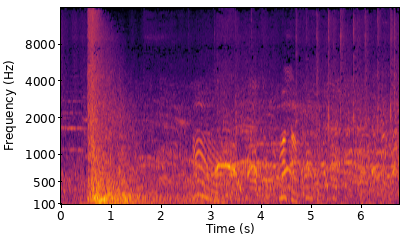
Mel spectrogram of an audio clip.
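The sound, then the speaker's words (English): A bomb goes off at a protest in Portland, Oregon: one sudden loud blast, followed by steady crowd noise with shouting and chatter. “Look, look at these strong feelings as a bomb goes off in Portland, Oregon. Play that one for me.”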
